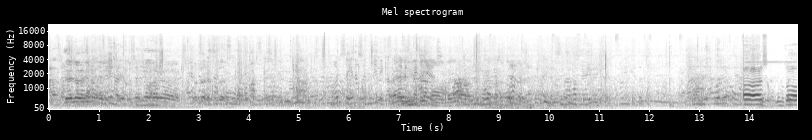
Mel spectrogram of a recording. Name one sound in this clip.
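A crowd of men and women chatter outdoors as they walk.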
